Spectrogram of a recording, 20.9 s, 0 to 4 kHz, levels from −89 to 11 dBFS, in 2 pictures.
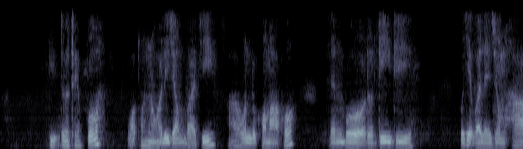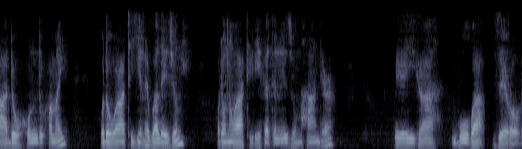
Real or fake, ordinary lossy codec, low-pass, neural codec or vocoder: fake; AAC, 24 kbps; 3.6 kHz; codec, 16 kHz, 0.5 kbps, X-Codec, WavLM features, trained on Multilingual LibriSpeech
